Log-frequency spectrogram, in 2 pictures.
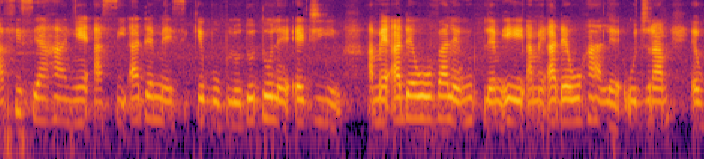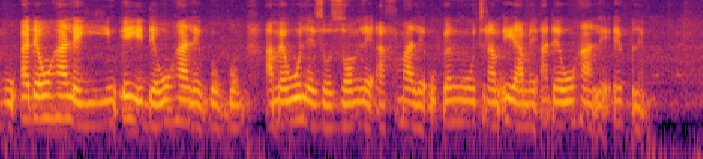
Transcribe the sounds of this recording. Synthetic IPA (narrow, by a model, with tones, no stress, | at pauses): a˨fi˦si˦a˨ɦã˦ɲɛ̃˨ʔa˨si˨ʔa˨ɖɛ˦mɛ̃˨si˨ke˦bo˨blo˨d̪o˦d̪o˦lɛ˨ʔɛ˦d͡ʑi˦ji˦m | a̰˨mɛ̃˨ʔa˨ɖɛ˦wo˦va˦lɛ˨nũ˦ɸlɛ˨me˦jɛ˦ʔa˨mɛ̃˨ʔa˨ɖɛ˦wo˦ɦã˦lɛ˨wo˦d͡ʒɾã˦m | ɛ˨vu˨ʔa˨ɖɛ˦wo˦ɦã˦lɛ˨ji˨ji˦me˦jɛ˦ɖɛ˨wo˦ɦã˦lɛ˨ɡ͡bɔ˨ɡ͡bɔ˨m | a̰˨mɛ̃˨wo˦lɛ˨zɔ˨zɔ˨˦mlɛ˨ʔa˨fu˦mã˨lɛ˨wo˦ɸɛ˦nũ˦wo˦d͡ʒɾã˦me˦jɛ˦a˨mɛ̃˨ʔa˨ɖɛ˦wo˦ɦã˦lɛ̰˨ʔɛ˦ɸlɛ̰˨m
